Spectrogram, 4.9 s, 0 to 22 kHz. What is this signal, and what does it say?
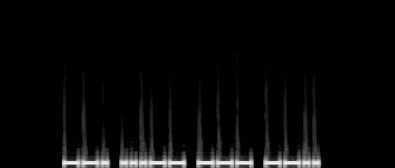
Morse code, heard as a keyed tone, about 21 wpm, 700 Hz. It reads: G3OZ
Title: DXCC-100 Call Signs - 4 Characters - Repeated 2x - 20wpm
